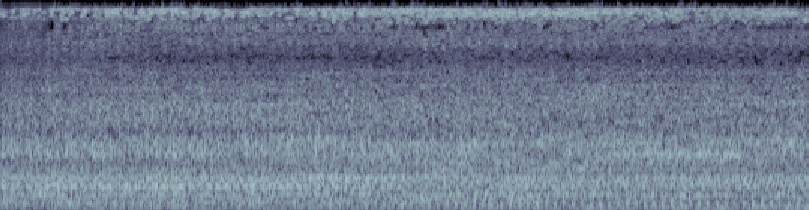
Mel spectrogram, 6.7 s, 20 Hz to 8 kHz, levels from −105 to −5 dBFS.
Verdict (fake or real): fake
